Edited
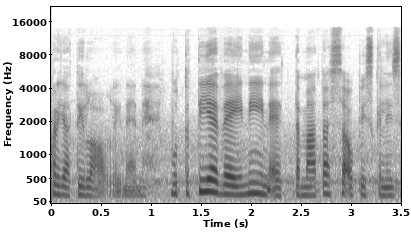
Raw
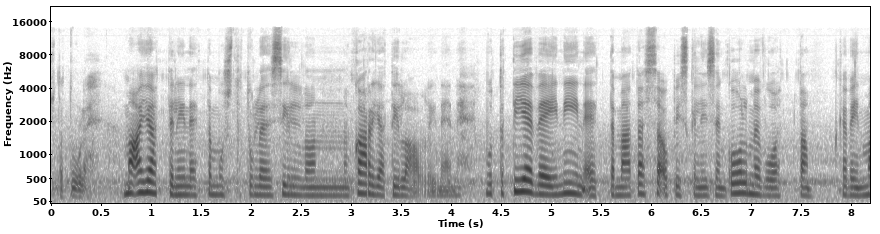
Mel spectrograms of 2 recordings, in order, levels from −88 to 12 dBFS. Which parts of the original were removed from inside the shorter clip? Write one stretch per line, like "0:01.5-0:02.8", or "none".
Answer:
none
